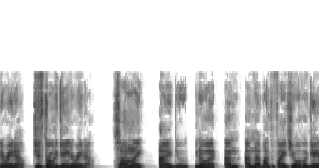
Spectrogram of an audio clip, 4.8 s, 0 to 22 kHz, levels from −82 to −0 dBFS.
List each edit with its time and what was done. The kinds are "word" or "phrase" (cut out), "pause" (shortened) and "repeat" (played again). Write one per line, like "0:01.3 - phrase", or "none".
none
